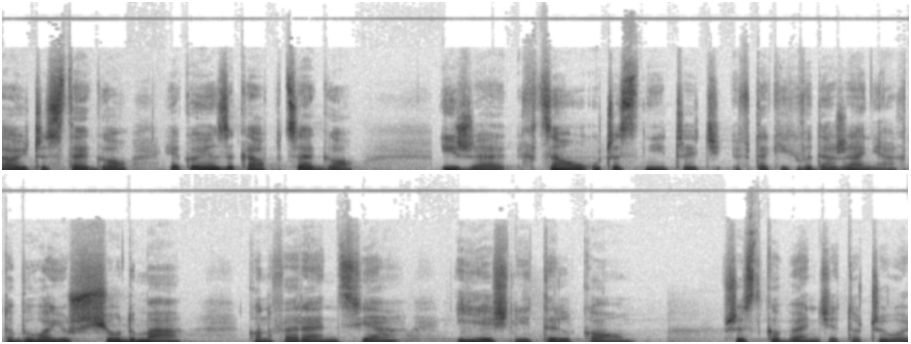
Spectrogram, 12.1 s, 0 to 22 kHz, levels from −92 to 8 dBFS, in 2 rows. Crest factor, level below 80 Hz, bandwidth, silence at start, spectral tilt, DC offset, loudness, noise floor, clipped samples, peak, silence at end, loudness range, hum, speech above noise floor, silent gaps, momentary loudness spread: 16 dB; -50 dBFS; over 20 kHz; 0 s; -4 dB/octave; under 0.1%; -16 LUFS; -44 dBFS; under 0.1%; -2 dBFS; 0 s; 3 LU; none; 27 dB; none; 9 LU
